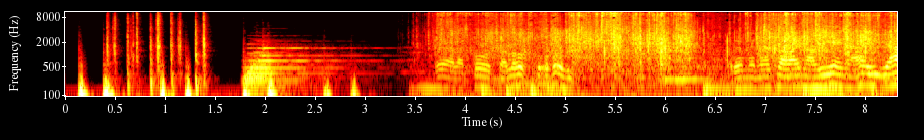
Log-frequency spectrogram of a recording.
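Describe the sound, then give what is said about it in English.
Dominoes played on a New York City stoop clack sharply against a hard surface, a quick uneven burst of hits with a brief metallic ring, then a loud, busy wash of many voices talking over one another takes over. “They're on their stoops. They're playing dominoes.”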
